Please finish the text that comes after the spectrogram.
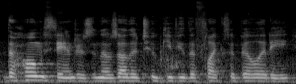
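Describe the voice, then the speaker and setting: A woman's voice: sits low, level tone, a little fast, darkish tone, slight background noise, low-quality recording. A woman serving as committee clerk, asking polite, careful clarifying questions at a city meeting.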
